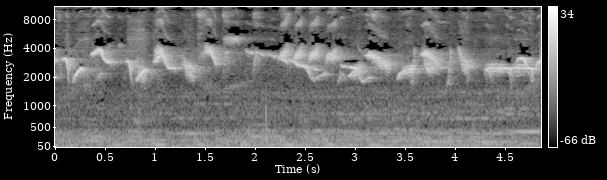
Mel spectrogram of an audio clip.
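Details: Competitive song of a Chinese hwamei in the moulting season, a continuous fluid chain of bright, pulsing whistles delivered at high pitch without pause.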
